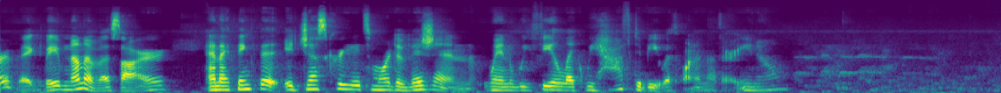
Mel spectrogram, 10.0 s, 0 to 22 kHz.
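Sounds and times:
speech: 0.0s - 8.0s
rooster crowing: 8.0s - 9.5s.

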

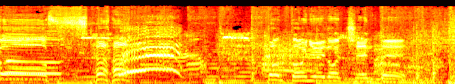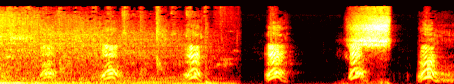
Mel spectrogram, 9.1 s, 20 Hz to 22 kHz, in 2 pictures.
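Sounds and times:
laughter: 0.1s - 4.5s
speech: 2.7s - 6.6s
dog barking: 6.4s - 6.6s, 7.2s - 9.0s.

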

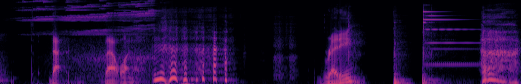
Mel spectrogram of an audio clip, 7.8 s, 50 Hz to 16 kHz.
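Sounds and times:
bell ringing: 0.0s - 3.1s, 6.4s - 7.2s
speech: 0.8s - 3.5s, 4.9s - 5.5s
loud groaning sigh: 7.2s - 7.8s.

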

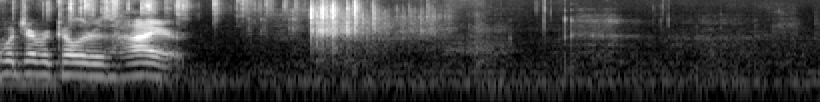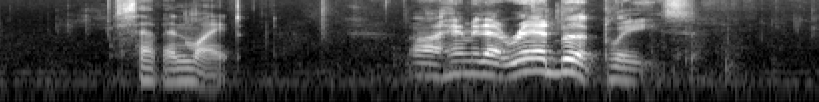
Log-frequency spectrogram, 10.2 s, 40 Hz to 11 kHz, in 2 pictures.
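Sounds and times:
speech: 0.0s - 1.4s, 6.0s - 6.7s, 7.7s - 9.5s
dice tumbling across a hard surface: 0.0s - 2.9s
low hum: 0.0s - 10.2s.

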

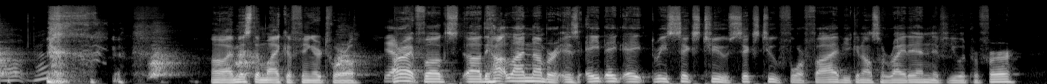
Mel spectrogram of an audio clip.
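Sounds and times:
dog barking: 0.0s - 0.3s, 1.4s - 2.7s, 3.3s - 3.8s
laughter: 0.0s - 3.5s
speech: 2.1s - 10.2s.

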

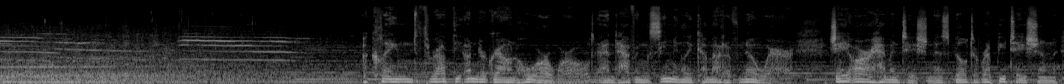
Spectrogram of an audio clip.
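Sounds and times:
cat meowing: 0.0s - 3.3s
speech: 3.7s - 10.6s.

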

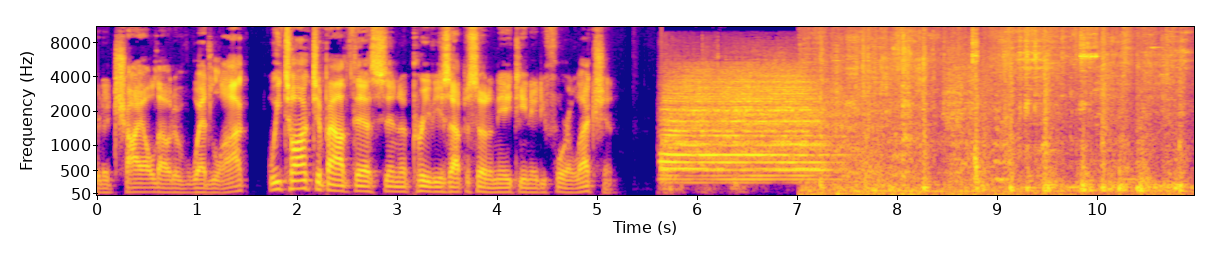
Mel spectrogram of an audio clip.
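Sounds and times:
speech: 0.0s - 6.1s
train horn blaring: 5.6s - 7.8s
train to Chicago rumbling past: 5.7s - 10.9s
train wheels clacking: 6.3s - 10.9s.

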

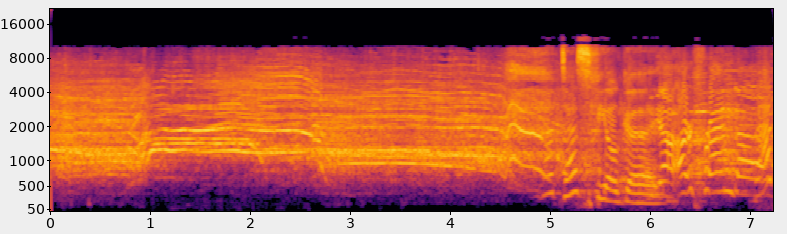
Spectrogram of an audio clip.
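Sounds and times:
people screaming into their hands: 0.0s - 5.0s
speech: 5.0s - 7.2s.

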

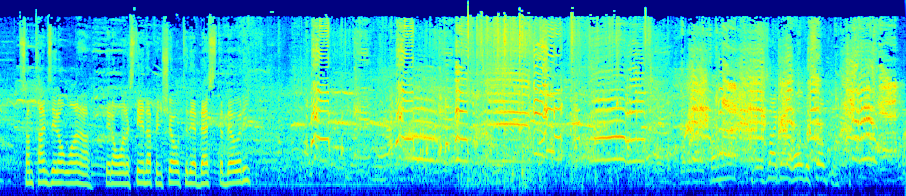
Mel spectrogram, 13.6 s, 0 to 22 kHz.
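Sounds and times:
speech: 0.4s - 4.0s
Old English game chickens clucking: 0.8s - 13.5s
Old English game rooster drawn-out crow: 3.7s - 11.3s.

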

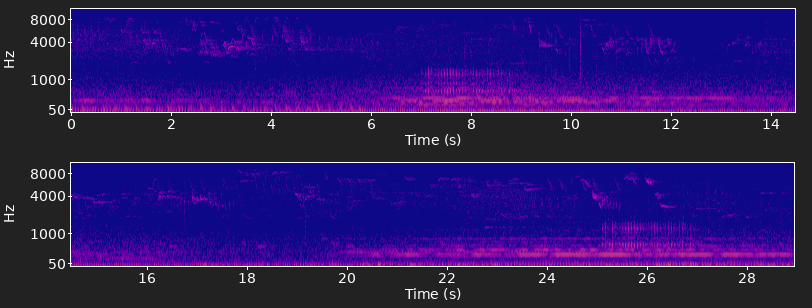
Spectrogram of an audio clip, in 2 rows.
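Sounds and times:
steady low droning hum: 0.0s - 18.0s, 19.5s - 28.9s
birds chirping and twittering in the woods: 0.0s - 28.9s.

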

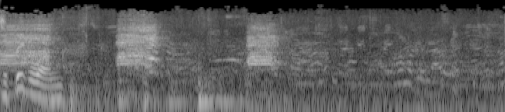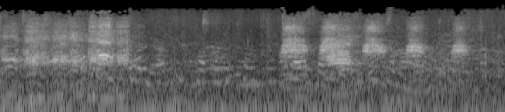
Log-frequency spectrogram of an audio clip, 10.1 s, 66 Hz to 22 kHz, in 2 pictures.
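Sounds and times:
geese honking: 0.0s - 3.2s, 4.9s - 6.5s, 7.8s - 10.0s
crowd of people and children talking: 0.0s - 10.1s.

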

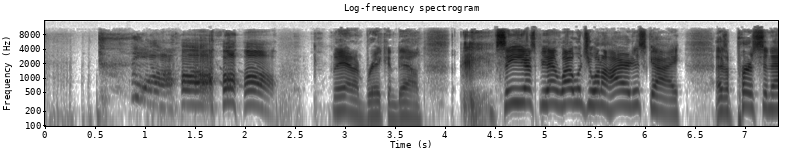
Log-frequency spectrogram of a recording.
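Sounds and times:
laughter: 0.5s - 2.4s
speech: 0.5s - 7.3s
harsh throaty coughing: 4.1s - 4.6s.

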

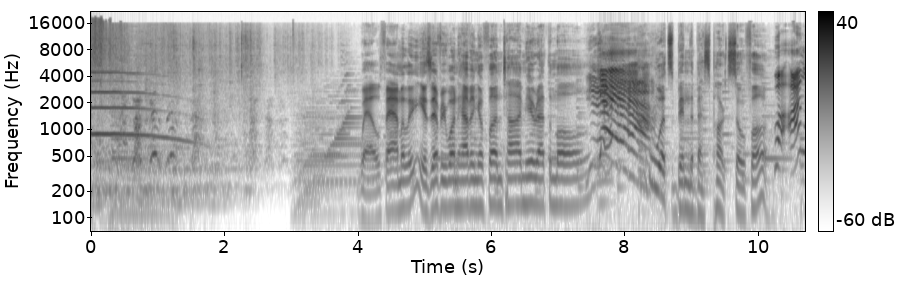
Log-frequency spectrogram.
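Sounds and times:
excitable golden retrievers off the leash barking and yipping: 0.0s - 3.1s
speech: 4.0s - 7.8s, 8.4s - 10.6s.

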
